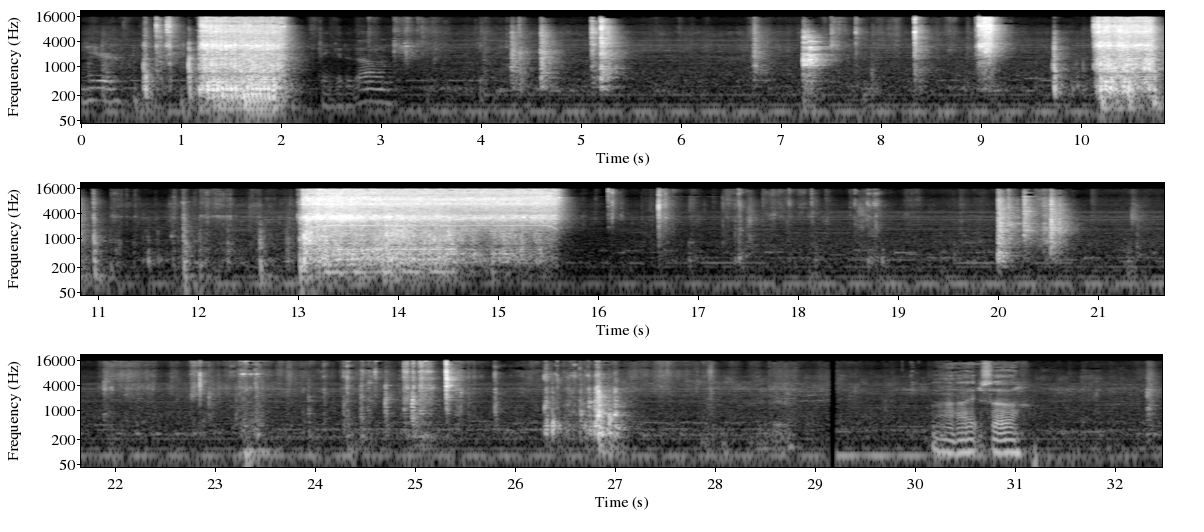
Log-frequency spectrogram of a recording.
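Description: A cordless power tool spins bolts out of the car's underbody in three bursts, the last about two and a half seconds long, with short clicks and knocks of the tool and metal in between.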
